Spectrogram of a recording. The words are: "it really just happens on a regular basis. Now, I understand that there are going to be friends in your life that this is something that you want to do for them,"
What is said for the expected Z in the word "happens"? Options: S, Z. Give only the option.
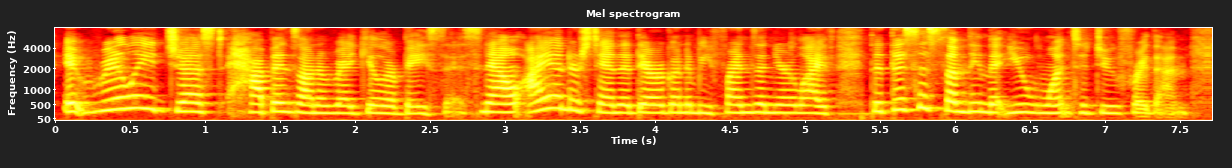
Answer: Z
